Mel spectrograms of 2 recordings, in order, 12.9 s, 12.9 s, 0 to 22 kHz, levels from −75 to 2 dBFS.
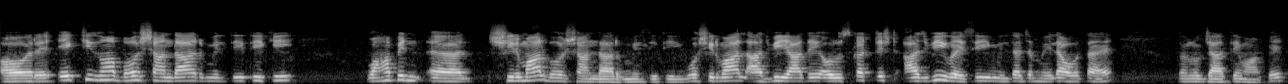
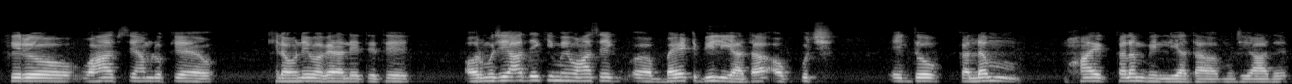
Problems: constant background noise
